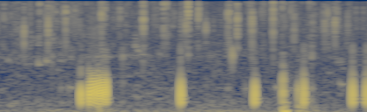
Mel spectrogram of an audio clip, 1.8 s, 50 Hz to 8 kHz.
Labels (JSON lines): {"label": "biophony, knock croak", "recorder": "SoundTrap 300"}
